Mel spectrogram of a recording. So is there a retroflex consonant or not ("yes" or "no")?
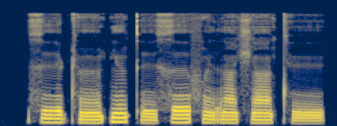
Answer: yes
